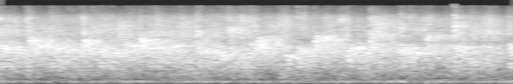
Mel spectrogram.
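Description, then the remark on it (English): Steady applause from an audience for the panelists, a dense, even wash of many hands clapping at once, loud and sustained without a break, with no voices over it. “All right, round of applause for our panelists so far.”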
